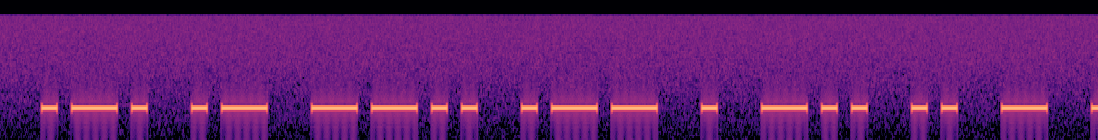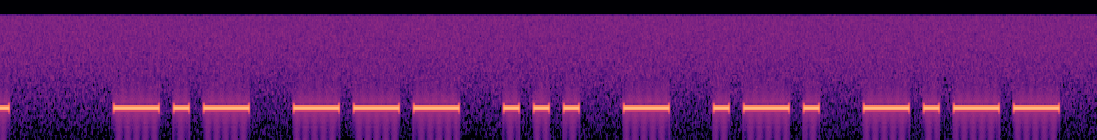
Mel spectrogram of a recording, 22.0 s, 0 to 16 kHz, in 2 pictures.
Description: Morse code (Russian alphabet), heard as a keyed tone, machine-sent, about 8 wpm, 860 Hz. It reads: РАЗВЕДИТЕ КОСТРЫ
